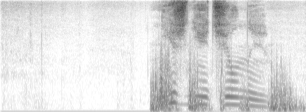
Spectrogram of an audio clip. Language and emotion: Russian, neutral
